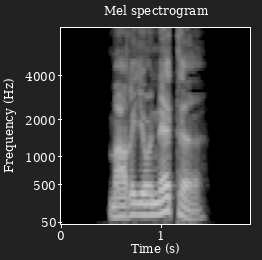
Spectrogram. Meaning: 1. marionette, puppet (puppet which is animated by the pulling of strings) 2. puppet (person, country, etc, controlled by another)
- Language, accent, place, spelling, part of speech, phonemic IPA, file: German, Germany, Berlin, Marionette, noun, /mari̯oˈnɛtə/, De-Marionette.ogg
